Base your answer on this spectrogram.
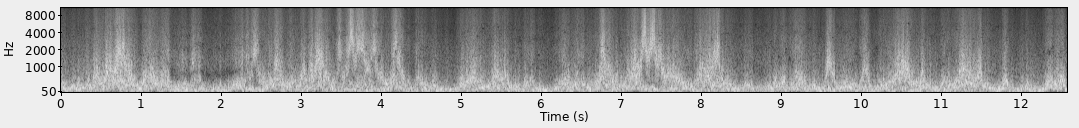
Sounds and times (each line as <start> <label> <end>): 0.6 short whipping sounds 1.1
2.2 short whipping sounds 4.4
6.7 short whipping sounds 8.4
